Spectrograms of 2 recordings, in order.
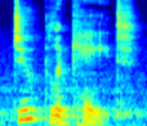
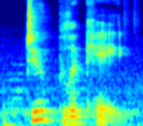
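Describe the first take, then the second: First: The final syllable sounds like 'eight'. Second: The same.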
